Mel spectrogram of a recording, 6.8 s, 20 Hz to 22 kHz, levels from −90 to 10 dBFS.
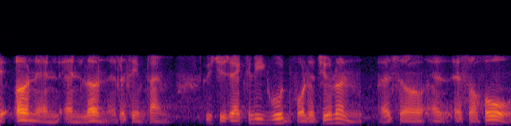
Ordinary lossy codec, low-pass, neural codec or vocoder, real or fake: none; 3.6 kHz; none; real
